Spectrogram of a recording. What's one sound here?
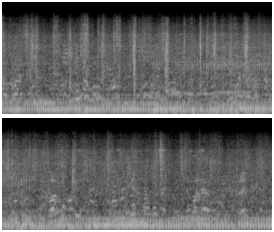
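Footsteps shuffle on a paved street.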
